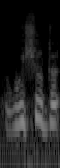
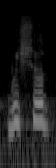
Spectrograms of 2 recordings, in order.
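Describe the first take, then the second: No difference in how they are said.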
